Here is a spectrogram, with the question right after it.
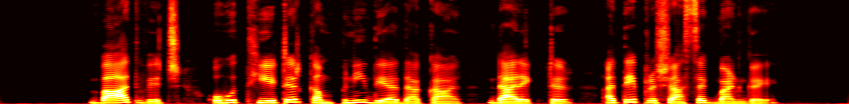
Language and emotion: Punjabi, neutral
